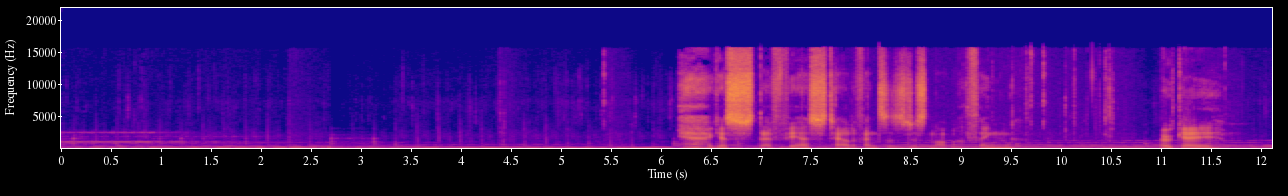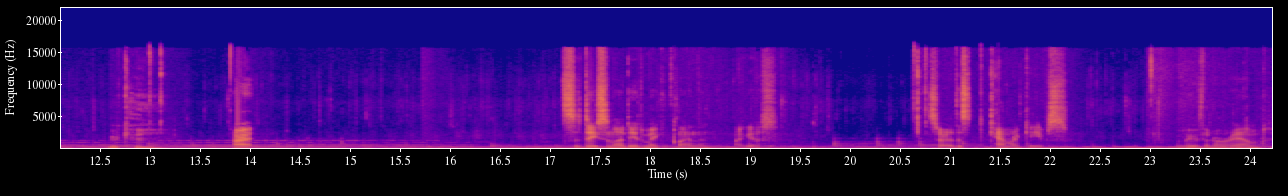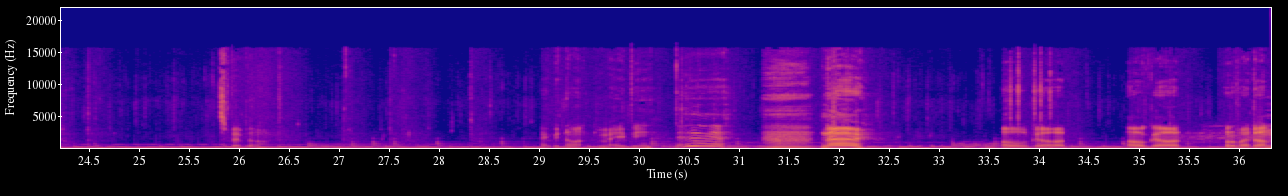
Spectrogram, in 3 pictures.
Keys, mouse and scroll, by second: 2.0 scroll down 1, 3.8 scroll down 2, 4.3 scroll up 5, 5.3 click, 9.7 click, 10.3 ctrl+w, 13.0 click.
